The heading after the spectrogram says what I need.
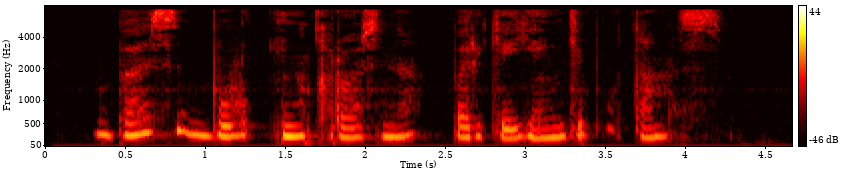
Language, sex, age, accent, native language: Uzbek, female, 18-24, Samarqand, Uzbek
